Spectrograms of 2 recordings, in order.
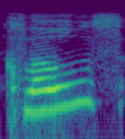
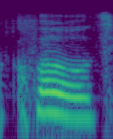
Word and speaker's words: clothes: to slur things but it should have the th in there but because it is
